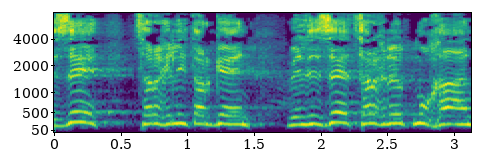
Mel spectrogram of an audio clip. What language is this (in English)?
Hebrew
